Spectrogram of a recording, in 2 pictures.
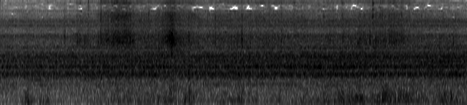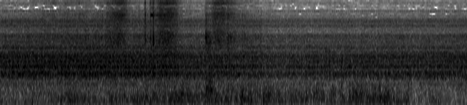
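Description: Steady engine noise, with an uneven low rumble underneath.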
